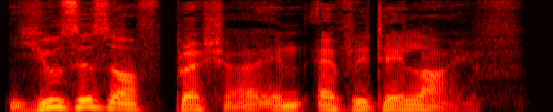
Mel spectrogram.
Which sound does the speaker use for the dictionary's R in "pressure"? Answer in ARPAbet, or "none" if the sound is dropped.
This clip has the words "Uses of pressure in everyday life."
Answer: R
